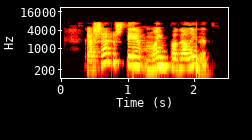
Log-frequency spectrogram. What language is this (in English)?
Mari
